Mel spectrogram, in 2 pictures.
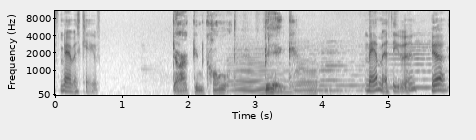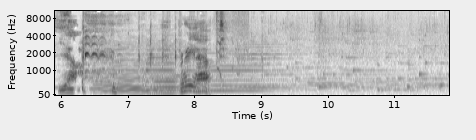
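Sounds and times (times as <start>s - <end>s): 
speech: 0.0s - 0.8s, 1.8s - 3.7s, 4.6s - 7.0s, 7.8s - 8.6s
laughter: 6.0s - 9.6s
water pouring into an aquarium tank: 9.2s - 11.8s.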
